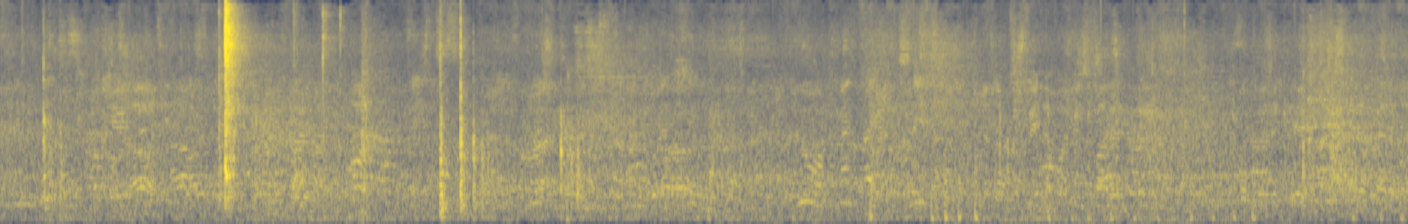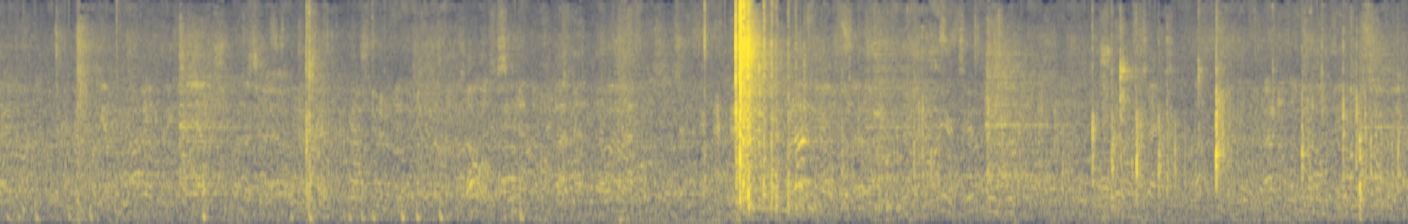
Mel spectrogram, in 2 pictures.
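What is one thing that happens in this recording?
A foosball ball clacks and bangs against the rods and walls of a table.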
